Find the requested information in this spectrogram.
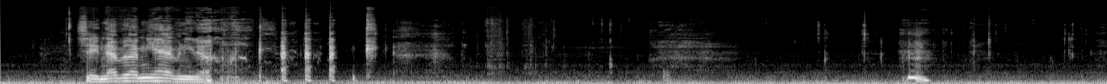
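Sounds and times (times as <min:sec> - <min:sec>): steady low hum: 0:00.0 - 0:11.0
person chewing: 0:04.6 - 0:11.0
person humming mmm: 0:09.0 - 0:09.4.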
